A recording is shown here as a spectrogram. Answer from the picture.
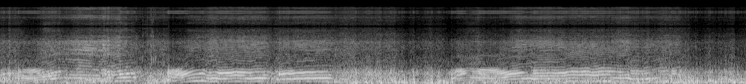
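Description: Motocross bike engine revving hard and dropping back again and again as the rider accelerates, shifts and rolls off over jumps and through turns, with the pitch climbing and falling several times. It is heard close up from a helmet camera, with wind and rough track noise underneath.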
